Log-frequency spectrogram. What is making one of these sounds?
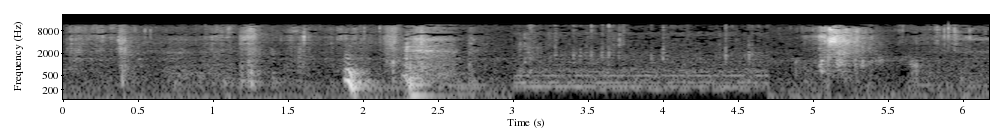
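A young man bites and chews crunchy food close by.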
